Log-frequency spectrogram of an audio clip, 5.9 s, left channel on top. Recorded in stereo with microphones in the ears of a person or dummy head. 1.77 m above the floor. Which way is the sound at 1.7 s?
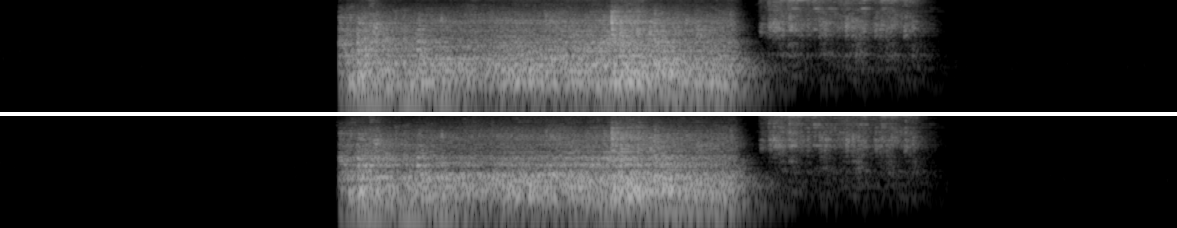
15° left (ahead or behind).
